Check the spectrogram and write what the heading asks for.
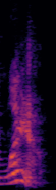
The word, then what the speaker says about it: Lamph: would be lamp yeah it's actually lamp like a light the h is silent so that's an insider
